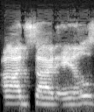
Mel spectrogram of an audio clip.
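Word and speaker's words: Odd Side Ales: Nick it's pronounced Oddside Ales.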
